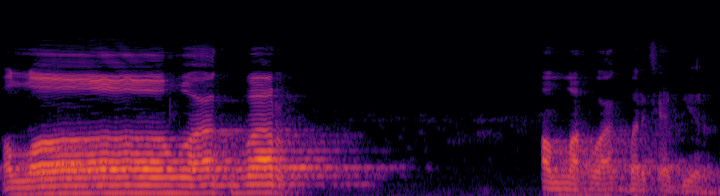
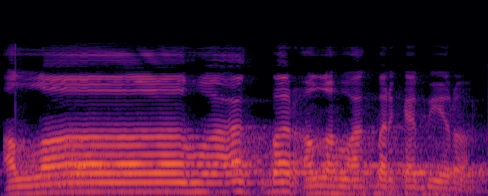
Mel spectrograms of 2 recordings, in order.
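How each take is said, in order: First: A short pause separates the two phrases. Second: The two phrases run together without a pause. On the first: The speaker calls it right. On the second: The speaker calls it wrong.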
